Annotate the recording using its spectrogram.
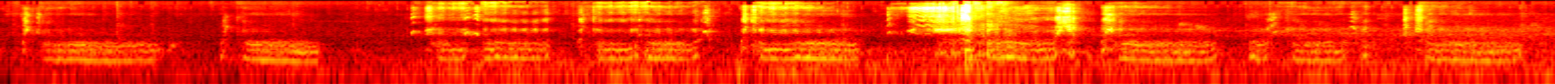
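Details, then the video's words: An angry squirrel gives harsh, nasal, moaning warning calls about once a second, each drawn out and slightly falling, with a sharp knock partway through. "Angry squirrel making warning noise"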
